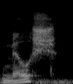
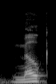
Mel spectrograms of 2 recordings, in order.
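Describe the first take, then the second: First: The word ends with an SH sound. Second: The word ends with a hard K sound. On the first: The speaker calls it wrong. "for me was milsh when I was growing up" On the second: The speaker calls it right. "the K is a hard K"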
